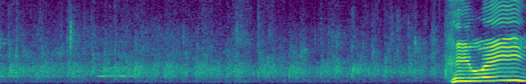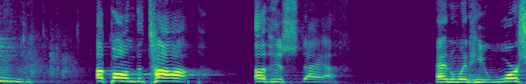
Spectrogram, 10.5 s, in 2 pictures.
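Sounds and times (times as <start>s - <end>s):
audience clapping hands: 0.0s - 6.2s
speech: 4.5s - 5.7s, 6.3s - 8.8s, 9.6s - 10.5s.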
